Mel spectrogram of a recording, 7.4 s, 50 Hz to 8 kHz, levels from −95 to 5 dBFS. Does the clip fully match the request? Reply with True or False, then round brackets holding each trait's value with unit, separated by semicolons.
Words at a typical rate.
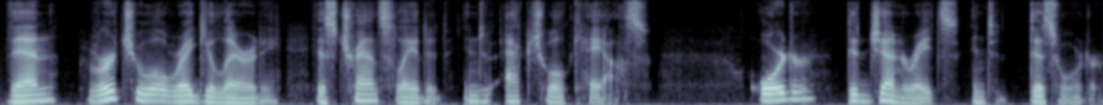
False (100 wpm)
